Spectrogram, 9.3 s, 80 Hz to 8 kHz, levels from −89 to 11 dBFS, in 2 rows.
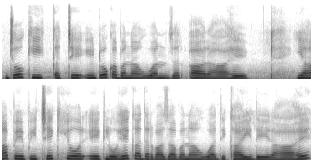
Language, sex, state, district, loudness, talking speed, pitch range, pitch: Hindi, male, Rajasthan, Jaipur, -12 LUFS, 170 wpm, 220-255 Hz, 235 Hz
